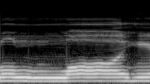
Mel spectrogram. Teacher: اللہ کا لام اس پیش کی وجہ سے پر پڑھا جائے گا، اس کے اوپر کھڑی زبر بھی ہے، ایک الف کی مقدار کے برابر کھینچ کر بھی پڑھا جائے گا۔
